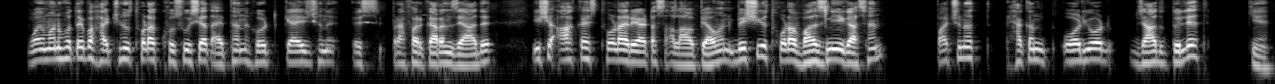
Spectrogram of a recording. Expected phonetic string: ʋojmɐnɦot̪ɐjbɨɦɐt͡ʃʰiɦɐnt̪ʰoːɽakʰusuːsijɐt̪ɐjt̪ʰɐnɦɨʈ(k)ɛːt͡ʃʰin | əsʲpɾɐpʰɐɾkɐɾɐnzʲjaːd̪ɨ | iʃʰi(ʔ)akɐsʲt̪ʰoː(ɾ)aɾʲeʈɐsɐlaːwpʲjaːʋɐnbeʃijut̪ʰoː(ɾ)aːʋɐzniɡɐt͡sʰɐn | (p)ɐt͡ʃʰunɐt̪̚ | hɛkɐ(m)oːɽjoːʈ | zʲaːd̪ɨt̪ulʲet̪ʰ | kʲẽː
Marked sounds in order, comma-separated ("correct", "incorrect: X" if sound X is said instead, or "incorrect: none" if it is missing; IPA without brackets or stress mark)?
correct, correct, incorrect: ɽ, incorrect: ɽ, correct, incorrect: n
